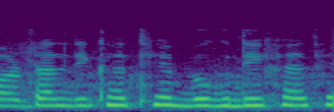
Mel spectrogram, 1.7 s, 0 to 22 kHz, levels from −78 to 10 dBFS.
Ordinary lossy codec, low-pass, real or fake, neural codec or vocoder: none; none; real; none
